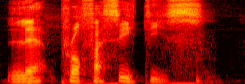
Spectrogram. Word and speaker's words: Les Prophéties: Nostradamus, a 16th century French astrologer, is best known for his book, Les Prophéties. I'm sure I butchered that. – That sounds exactly like it's supposed to be.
